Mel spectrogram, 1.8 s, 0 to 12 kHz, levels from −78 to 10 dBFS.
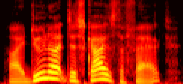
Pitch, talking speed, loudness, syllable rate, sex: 150 Hz, 195 wpm, -16 LUFS, 5.1 syllables/s, male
